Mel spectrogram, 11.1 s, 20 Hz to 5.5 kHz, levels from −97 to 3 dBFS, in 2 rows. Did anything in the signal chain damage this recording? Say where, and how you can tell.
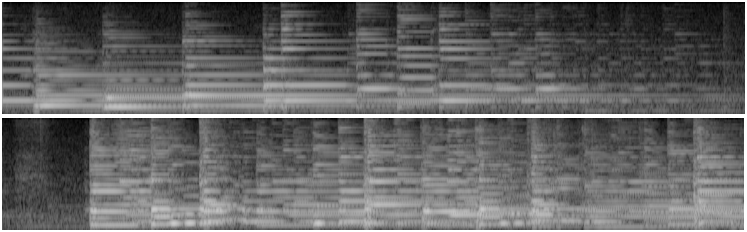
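No, nothing along the way seems to have harmed this one, and I couldn't point to a single stage that left a mark on the sound.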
